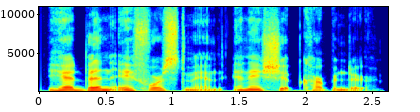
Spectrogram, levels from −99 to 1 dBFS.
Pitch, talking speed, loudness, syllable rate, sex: 145 Hz, 230 wpm, -23 LUFS, 5.7 syllables/s, male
